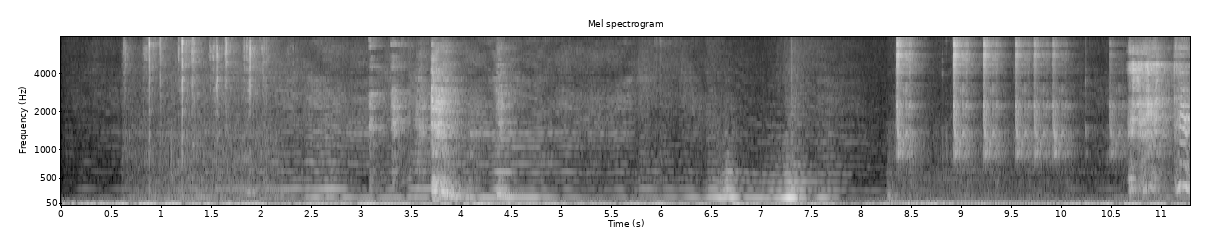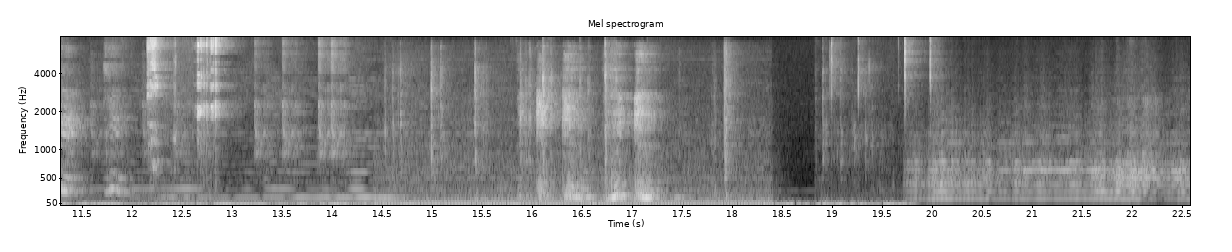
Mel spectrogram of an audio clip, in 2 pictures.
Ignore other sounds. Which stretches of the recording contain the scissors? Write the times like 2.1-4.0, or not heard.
0.6-2.3, 12.1-12.9, 18.9-20.0.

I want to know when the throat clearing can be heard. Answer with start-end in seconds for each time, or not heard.
3.0-4.5, 10.7-11.9, 15.8-17.2.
